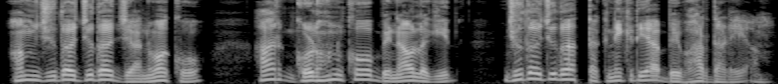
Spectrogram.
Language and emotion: Santali, neutral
